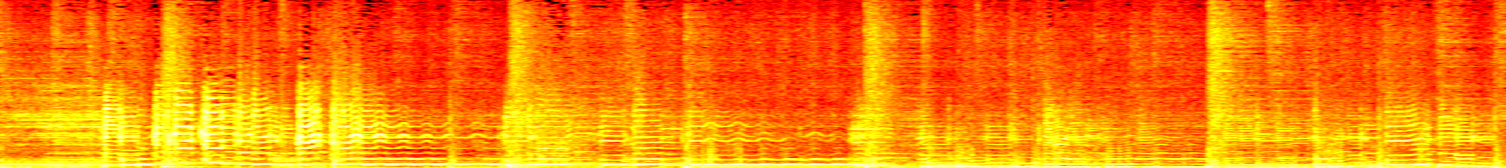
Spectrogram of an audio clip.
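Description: Live rock band playing an instrumental passage with no singing: electric guitar lead with wavering, bent notes over electric bass and drum kit.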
